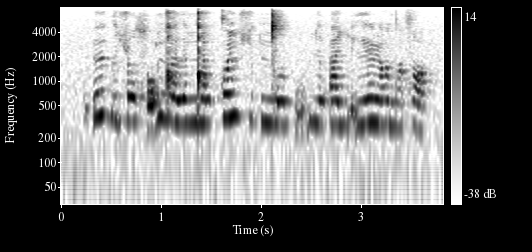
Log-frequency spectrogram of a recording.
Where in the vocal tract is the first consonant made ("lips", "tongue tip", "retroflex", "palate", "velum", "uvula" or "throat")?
throat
